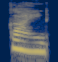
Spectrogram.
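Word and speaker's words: kind: जैसे high, might, काइंड, आई एन डी होगा तब भी आई को आई पढ़ेंगे, जैसे काइंड में पढ़ रहे हैं।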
